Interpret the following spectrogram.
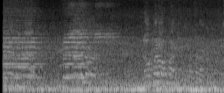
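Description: A vehicle horn honks twice in street traffic, a blast of about a second and then a shorter one, over the steady low rumble of engines. A voice is heard near the end.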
